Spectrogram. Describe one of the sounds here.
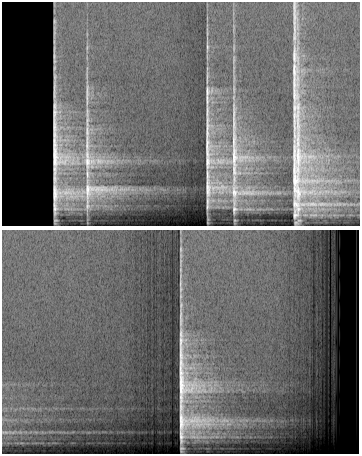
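Short bright menu chimes ring out one at a time and slowly fade.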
